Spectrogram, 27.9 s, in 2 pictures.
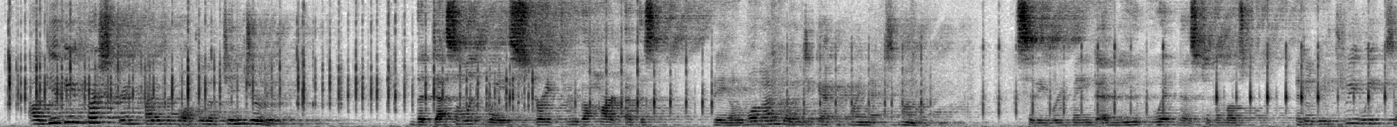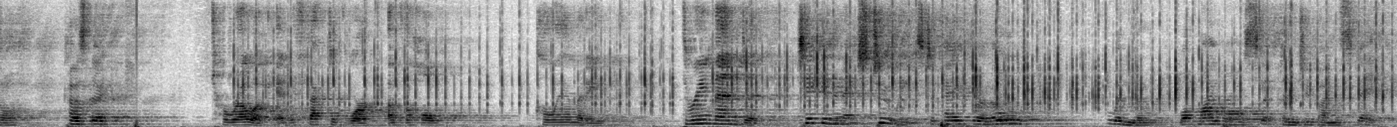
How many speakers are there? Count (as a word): two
